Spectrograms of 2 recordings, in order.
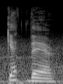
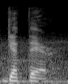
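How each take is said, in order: Both takes have the same delivery.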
